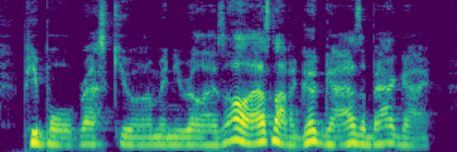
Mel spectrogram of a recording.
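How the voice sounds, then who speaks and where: Somewhat breathy and animated, a man speaks at a very fast pace. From California. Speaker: movie podcast host. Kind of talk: casual chat. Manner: animated, laughing often.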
